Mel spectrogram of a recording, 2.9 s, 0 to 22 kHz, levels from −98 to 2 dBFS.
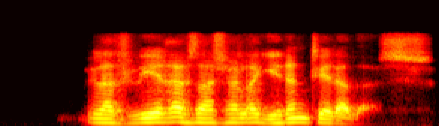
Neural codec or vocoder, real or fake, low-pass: codec, 16 kHz, 0.8 kbps, ZipCodec; fake; 7.2 kHz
